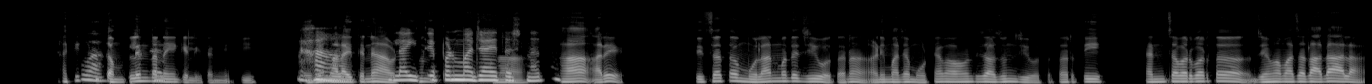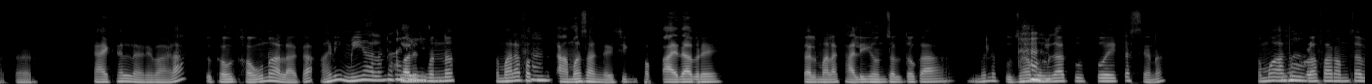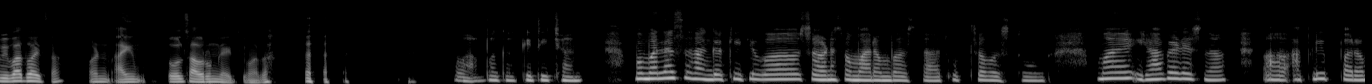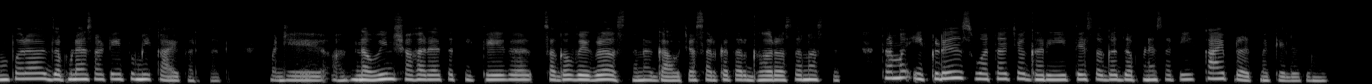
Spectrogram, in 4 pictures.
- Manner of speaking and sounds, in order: in English: "कंप्लेन"; laugh; in Hindi: "विवाद"; laugh
- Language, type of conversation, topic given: Marathi, podcast, परदेशात किंवा शहरात स्थलांतर केल्याने तुमच्या कुटुंबात कोणते बदल झाले?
